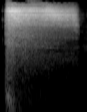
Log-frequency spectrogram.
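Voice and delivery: soft hiss of truck air brakes; breathy unvoiced brake hiss. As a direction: imitate the brakes locking with a hiss. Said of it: "and you hear".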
